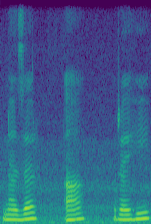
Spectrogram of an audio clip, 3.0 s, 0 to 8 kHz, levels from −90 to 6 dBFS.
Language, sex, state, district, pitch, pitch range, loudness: Hindi, female, Chandigarh, Chandigarh, 185 Hz, 175-205 Hz, -13 LUFS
